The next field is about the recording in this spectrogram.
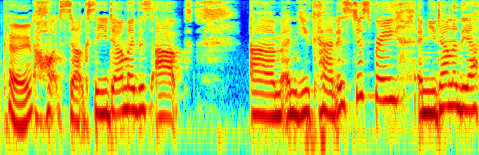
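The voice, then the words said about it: Breathless, excited speech. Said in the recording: “I'm like out of breath because I'm so excited. ... I'm out of breath, just excited for you.”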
